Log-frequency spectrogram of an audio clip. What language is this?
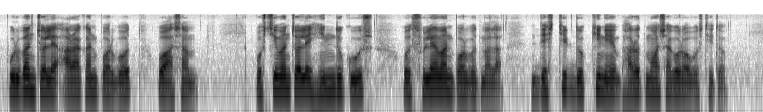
Bangla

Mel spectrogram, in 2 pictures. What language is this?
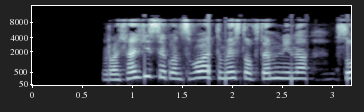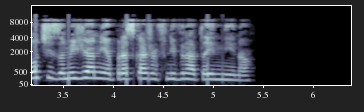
Macedonian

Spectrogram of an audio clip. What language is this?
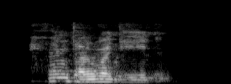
Kabyle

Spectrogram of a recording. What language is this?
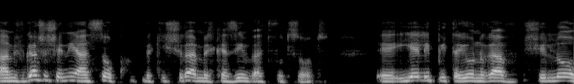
Hebrew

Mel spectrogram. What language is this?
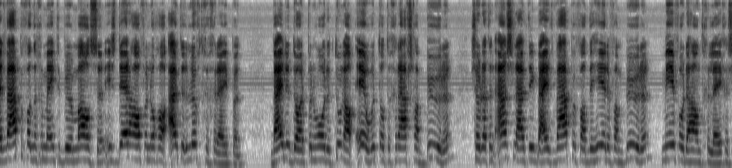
Dutch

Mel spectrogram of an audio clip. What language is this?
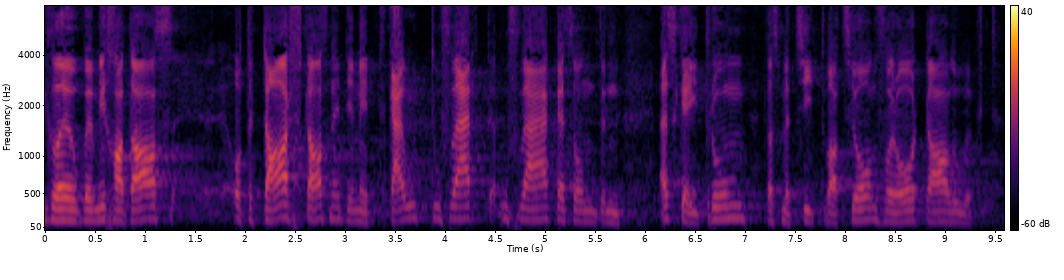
Swiss German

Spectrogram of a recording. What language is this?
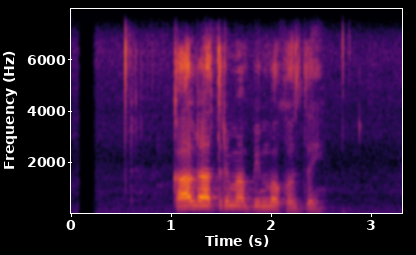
Nepali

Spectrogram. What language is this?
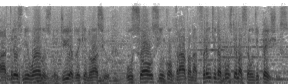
Portuguese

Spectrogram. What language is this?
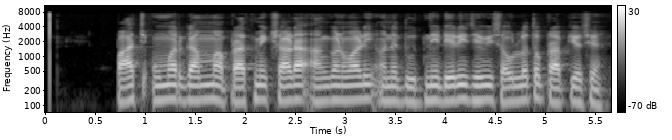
Gujarati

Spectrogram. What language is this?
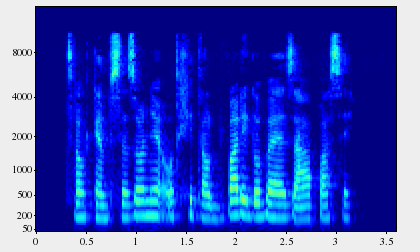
Czech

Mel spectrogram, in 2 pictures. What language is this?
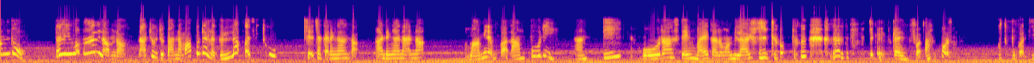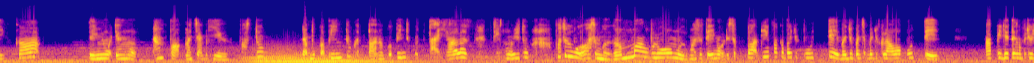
Malay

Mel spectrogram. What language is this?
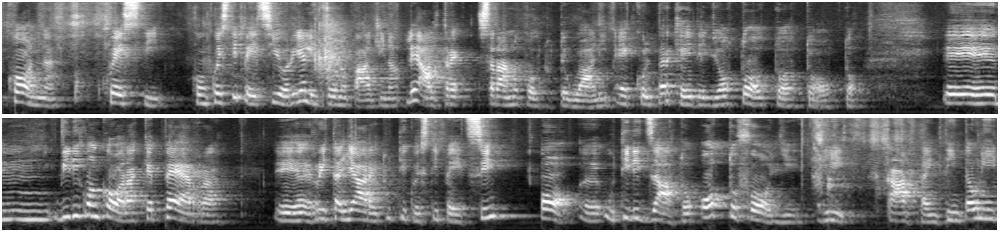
Italian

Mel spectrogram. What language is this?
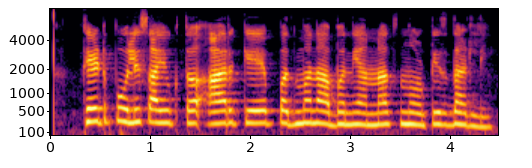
Marathi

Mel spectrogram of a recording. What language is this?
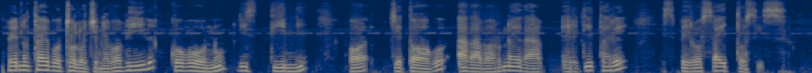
Kalenjin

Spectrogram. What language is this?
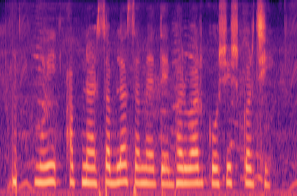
Magahi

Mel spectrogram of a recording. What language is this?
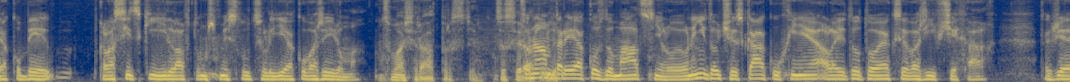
Czech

